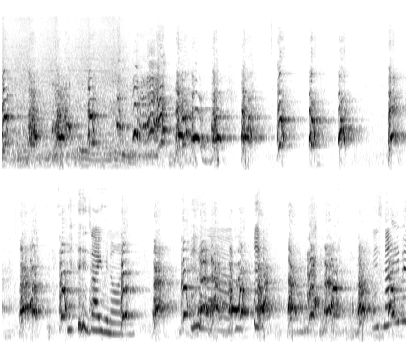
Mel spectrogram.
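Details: Excited house dog barking while its owner cleans the carpet, a steady run of short sharp barks nearly two per second, mixed with a drawn-out whining sweep midway and a person's voice in the background.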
